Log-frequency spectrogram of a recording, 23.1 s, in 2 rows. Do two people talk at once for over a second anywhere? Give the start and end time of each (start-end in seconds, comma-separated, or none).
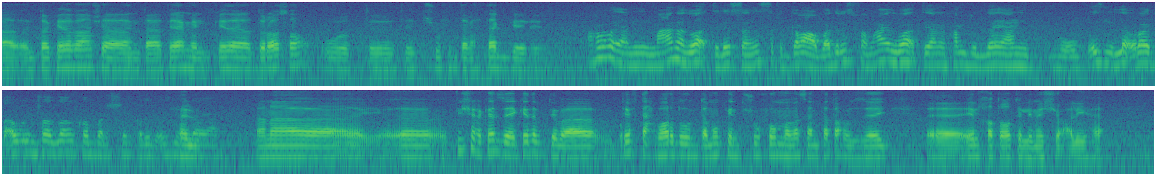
none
